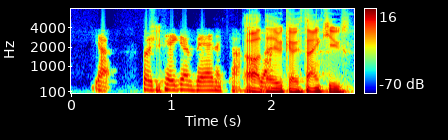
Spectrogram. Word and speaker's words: Bottega Veneta: It's Bottega Veneta. Is that right? Yeah. Bottega Veneta. There we go. Thank you. There you go, audience. That's how you pronounce it properly.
